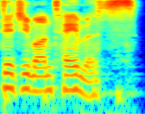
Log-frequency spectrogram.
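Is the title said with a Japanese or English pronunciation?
English. The title is said with English pronunciation. The speaker calls it right. "It's called Digimon Tamers"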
